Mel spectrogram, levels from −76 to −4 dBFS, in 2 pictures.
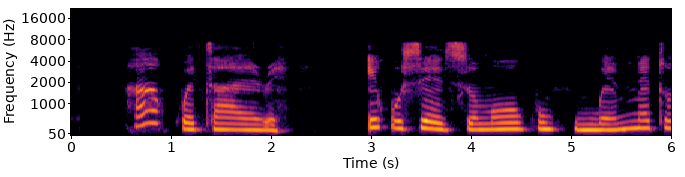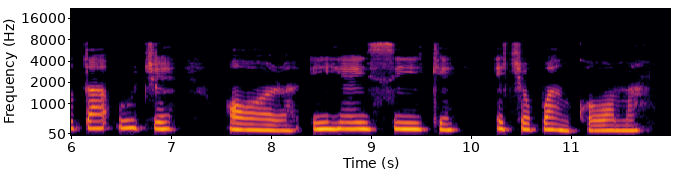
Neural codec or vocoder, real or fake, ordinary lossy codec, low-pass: none; real; none; 7.2 kHz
